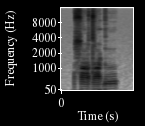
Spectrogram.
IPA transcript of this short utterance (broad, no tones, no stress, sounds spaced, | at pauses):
sˤ ʊ ɐ̯ dˤ ɛ ɠ u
